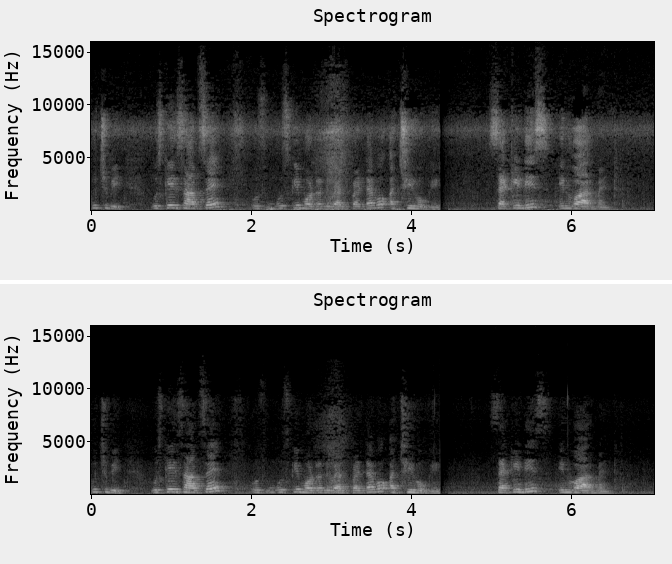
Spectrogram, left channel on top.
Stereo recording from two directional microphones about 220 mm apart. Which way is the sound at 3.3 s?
25° left (ahead or behind).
